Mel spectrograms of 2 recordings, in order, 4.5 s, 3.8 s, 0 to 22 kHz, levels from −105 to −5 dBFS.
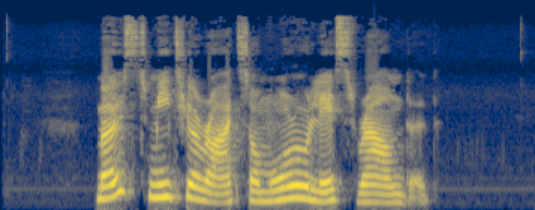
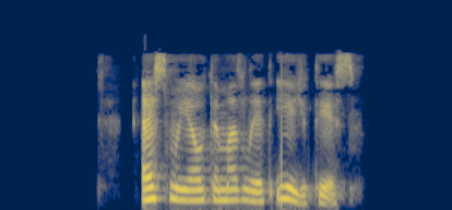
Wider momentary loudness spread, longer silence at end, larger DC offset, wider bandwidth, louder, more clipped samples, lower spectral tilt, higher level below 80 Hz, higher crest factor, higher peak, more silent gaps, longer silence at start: second, 6 LU vs 13 LU; about the same, 0.9 s vs 0.8 s; neither; first, 16 kHz vs 8 kHz; first, -14 LUFS vs -20 LUFS; neither; about the same, -4 dB/octave vs -4 dB/octave; about the same, -60 dBFS vs -60 dBFS; second, 16 dB vs 22 dB; about the same, 0 dBFS vs 0 dBFS; neither; second, 0.8 s vs 1.2 s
